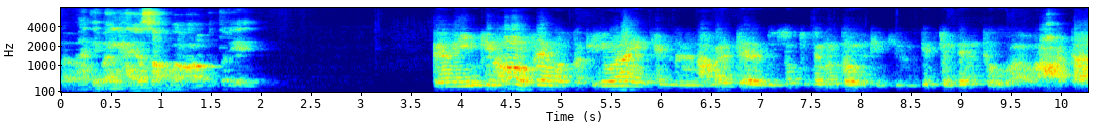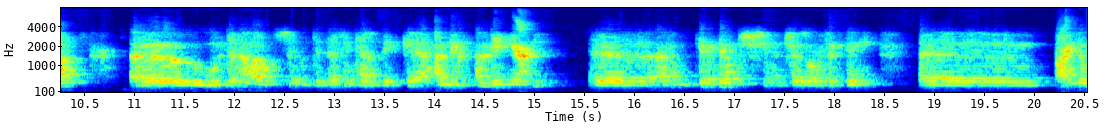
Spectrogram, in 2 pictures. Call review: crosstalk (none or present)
none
